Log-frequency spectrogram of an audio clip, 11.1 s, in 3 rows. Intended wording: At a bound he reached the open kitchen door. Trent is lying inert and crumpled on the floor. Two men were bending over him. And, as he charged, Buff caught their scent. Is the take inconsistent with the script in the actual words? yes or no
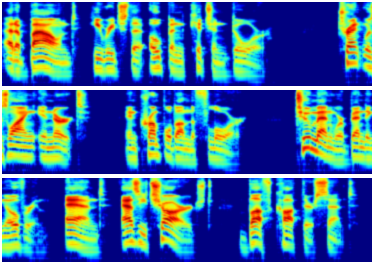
yes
